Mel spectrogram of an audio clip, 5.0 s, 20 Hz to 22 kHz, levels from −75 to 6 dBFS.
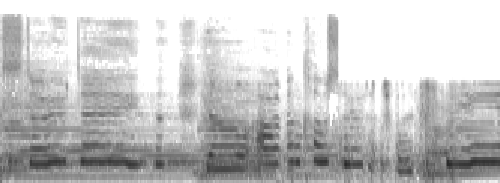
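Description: From 2.75 to 2.87 s there is a call audio freeze, likely packets held up in transit so the jitter buffer ran empty. The last sound is stretched into a fading buzz or hiss for about 100 ms, and the audio then resumes where it stopped, with nothing lost.

Right after, at 2.91 to 2.94 s and again at 3.00 to 3.04 s, comes short concealed packet loss. Both times about 40 ms of audio never reached the decoder in time. The receiver patched each hole by extending the preceding sound before blending back, which leaves a quick smear or wobble.

From 3.37 s to the end, a call bitrate drop takes the encoder from 64 down to 6 kbps as the bandwidth estimate collapses. The coding coarsens and the upper limit falls from 20 kHz to 4 kHz, so the sound turns muffled and rough.

Overlapping this, from 3.43 to 3.90 s, a jitter buffer slow-down repeats small pitch periods to rebuild its reserve, adding about 55 ms. 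Playback runs at 90% speed with unchanged pitch, so sounds are drawn out.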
